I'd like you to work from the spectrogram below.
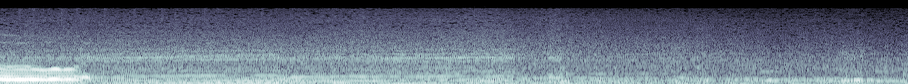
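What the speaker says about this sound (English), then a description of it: "driving, accelerating this fast in these conditions is sort of feast or famine" A race car in a video game accelerates around a rain-soaked Suzuka circuit, its steady engine tones shifting in pitch over a constant wet hiss of spray.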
